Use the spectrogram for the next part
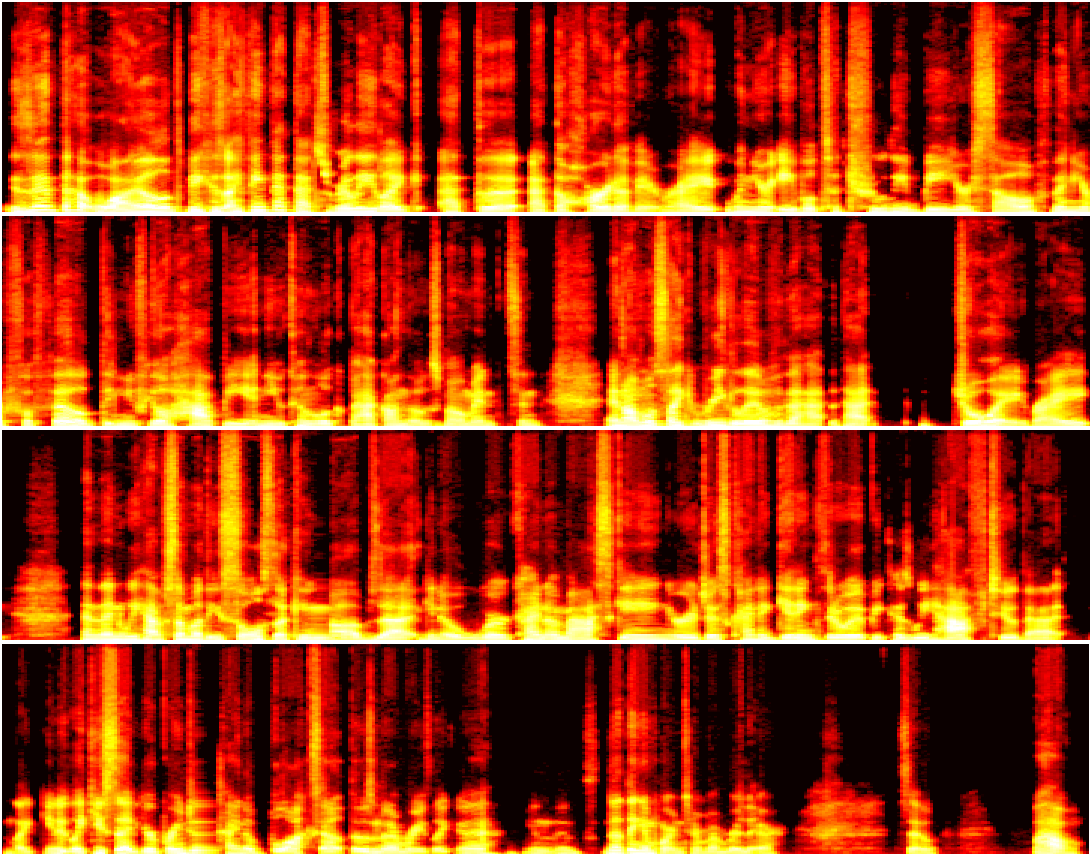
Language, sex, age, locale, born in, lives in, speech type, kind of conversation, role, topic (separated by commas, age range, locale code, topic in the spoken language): English, female, 35-39, en-US, United States, United States, conversation, podcast, host, What helps you feel most authentic in your daily life?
